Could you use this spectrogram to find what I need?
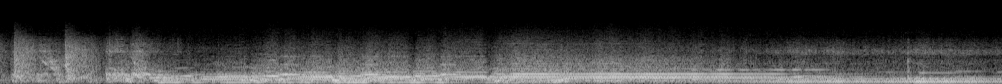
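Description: A car engine roars and revs at speed during a chase, a loud, sustained drone of shifting engine tones with a few heavy thumps near the start and no voices.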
